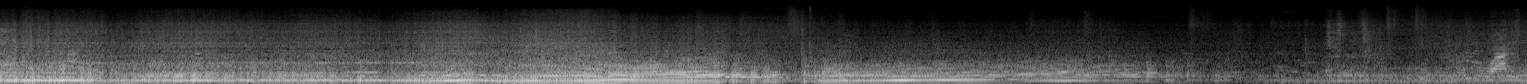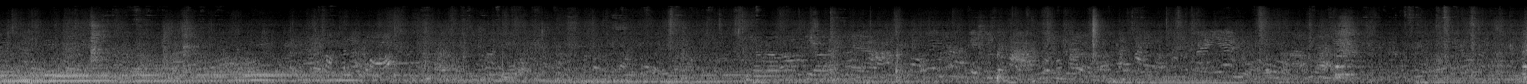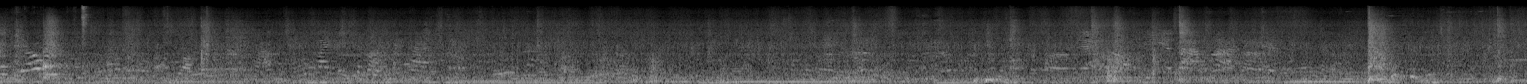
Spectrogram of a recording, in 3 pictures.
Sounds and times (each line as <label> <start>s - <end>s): market morning activity 0.0s - 45.8s
loud close partial moped passby 13.3s - 20.5s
